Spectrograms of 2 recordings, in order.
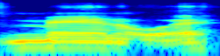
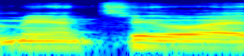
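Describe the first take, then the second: First: The name is said as 'Man-a-way'. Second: The name is said as 'Man-tu-a'. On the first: The speaker calls it right. "it's Manaway up here" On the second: The speaker calls it wrong. "It's not Mantua"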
